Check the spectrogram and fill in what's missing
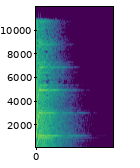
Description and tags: New Skill 02
New skill!
This sound can for example be used in animes, games - you name it!
If you enjoyed the sound, please STAR, COMMENT, SPREAD THE WORD!🗣 It really helps!
cartoon, collect, level-up, skill, game, pickup, level, adventure, new, collectable, anime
